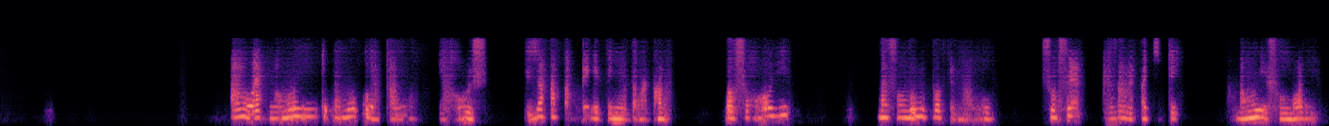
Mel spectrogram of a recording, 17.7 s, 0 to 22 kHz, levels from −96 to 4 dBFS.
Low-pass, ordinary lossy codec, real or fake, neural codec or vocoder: 7.2 kHz; MP3, 64 kbps; fake; codec, 44.1 kHz, 0.9 kbps, DAC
